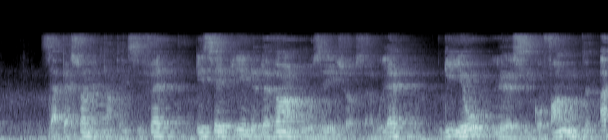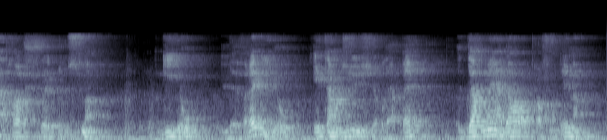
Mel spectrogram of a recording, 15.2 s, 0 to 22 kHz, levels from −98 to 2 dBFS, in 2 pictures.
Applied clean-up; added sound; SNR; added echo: none; Subway, metro, underground; 11 dB; reverberation time 1.0 s.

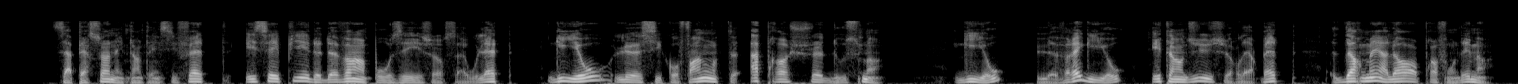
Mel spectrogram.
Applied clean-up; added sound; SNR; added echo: none; none; none; none.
